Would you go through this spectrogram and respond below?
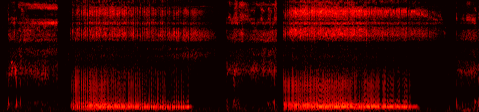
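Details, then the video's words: Dog named Jingles, either snoring or growling: two long, steady low rumbling breaths of about two and a half seconds each, separated by quieter pauses, with a constant high hiss in the background. "Jingles snoring or growling??"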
